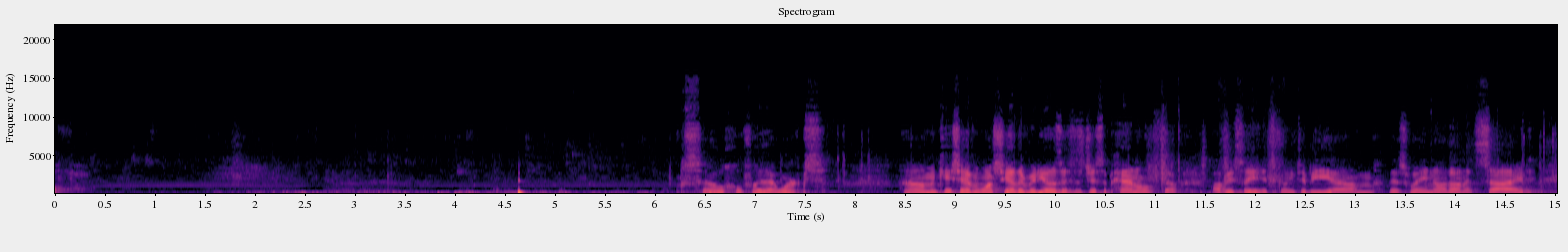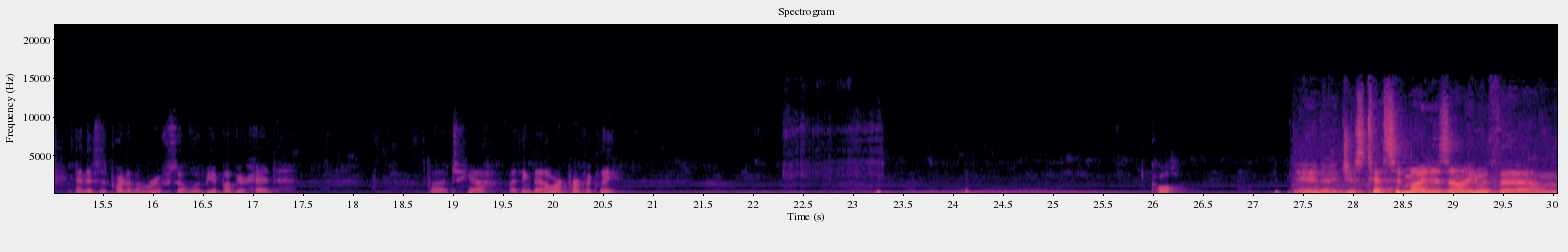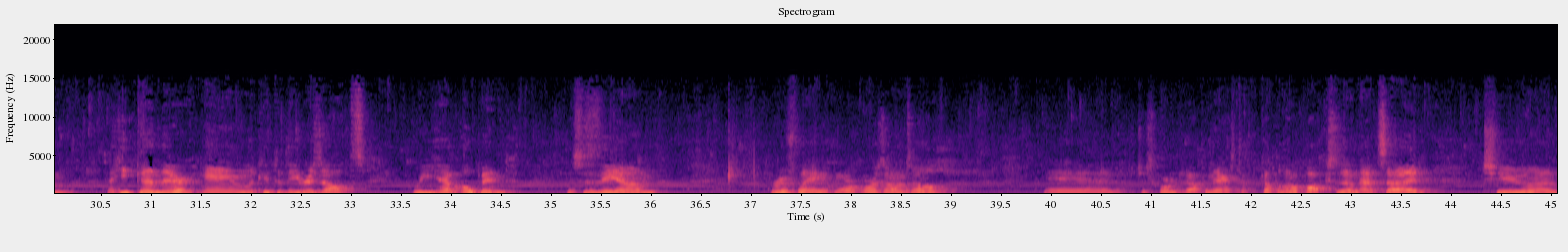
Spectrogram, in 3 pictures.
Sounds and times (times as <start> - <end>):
Speech: 6.2 - 7.8, 8.5 - 17.4, 18.8 - 20.7, 26.0 - 26.3, 27.4 - 36.2, 37.2 - 39.1, 39.9 - 45.0.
